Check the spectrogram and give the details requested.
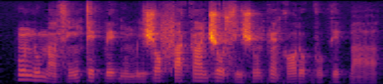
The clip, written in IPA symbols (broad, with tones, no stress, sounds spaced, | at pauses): ũ˦ n u˧ m ã˨ s ĩ˨˦ t e˦˨ k͡p e˧ ɡ ũ˨ m i˨ ʃ ɔ˧ f a˧ k ã˦ d͡ʒ o˦˨ s i˨ ʃ ũ˨˦ k ɛ̃˦˨ k ɔ˨˦ ɾ o˦˨ ɡ o˨ k e˧ ɡ͡b a˨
